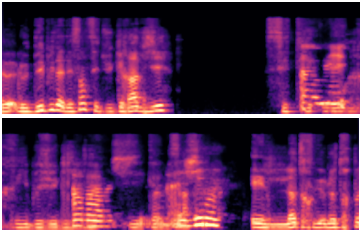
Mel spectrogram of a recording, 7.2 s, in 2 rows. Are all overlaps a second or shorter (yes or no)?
no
